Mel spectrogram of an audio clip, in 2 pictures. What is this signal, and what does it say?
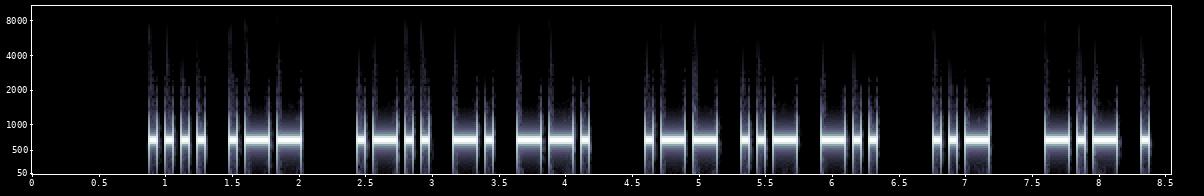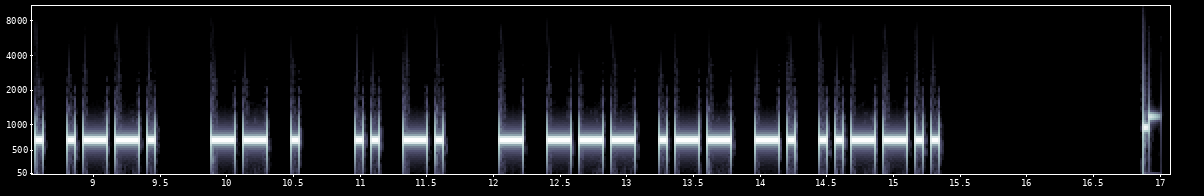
Morse code, heard as a keyed tone, about 20 wpm, 700 Hz. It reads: HW LNG WUD U KEEP ME IN TOWN?
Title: Sentences from Top 500 Words and Abbreviations 20wpm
